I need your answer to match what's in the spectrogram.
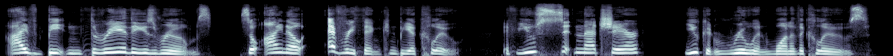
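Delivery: ordinary talk, nothing marked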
